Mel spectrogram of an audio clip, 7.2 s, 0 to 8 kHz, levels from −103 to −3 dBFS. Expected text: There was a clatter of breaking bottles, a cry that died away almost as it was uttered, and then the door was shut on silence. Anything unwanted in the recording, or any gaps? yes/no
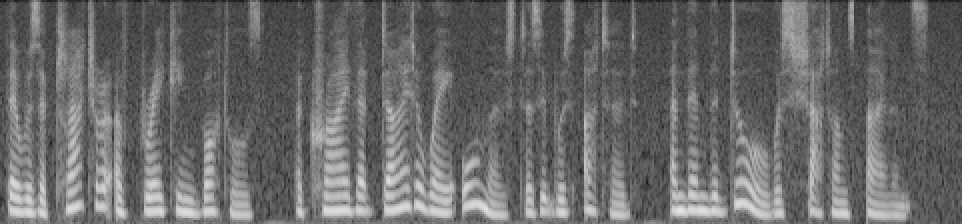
yes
